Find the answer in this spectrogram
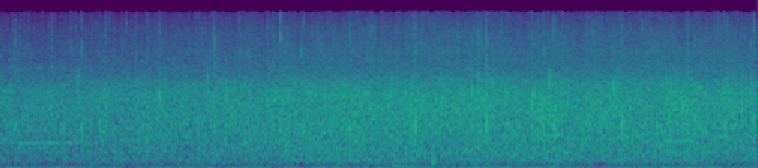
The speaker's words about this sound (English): The president facing a chamber, all on their feet, all applauding the commander-in-chief.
